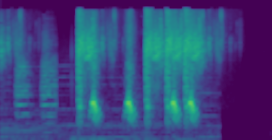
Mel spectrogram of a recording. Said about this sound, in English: Yeah, thanks for whipping that record off. I had to do something, and the closest thing on me was the whip.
